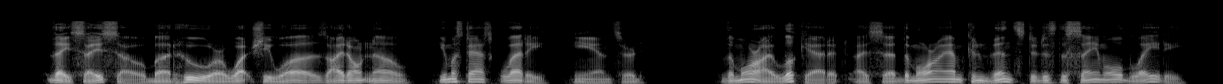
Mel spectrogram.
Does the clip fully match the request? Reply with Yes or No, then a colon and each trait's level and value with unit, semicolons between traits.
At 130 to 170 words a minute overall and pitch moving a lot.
No: average, 180 wpm; wide, 6.0 semitones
